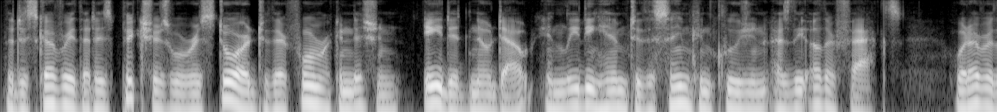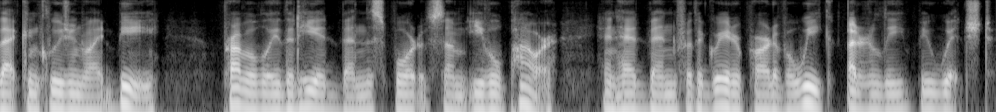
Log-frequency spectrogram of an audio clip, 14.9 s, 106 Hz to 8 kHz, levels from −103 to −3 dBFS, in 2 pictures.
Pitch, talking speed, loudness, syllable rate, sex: 115 Hz, 210 wpm, -21 LUFS, 6.1 syllables/s, male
